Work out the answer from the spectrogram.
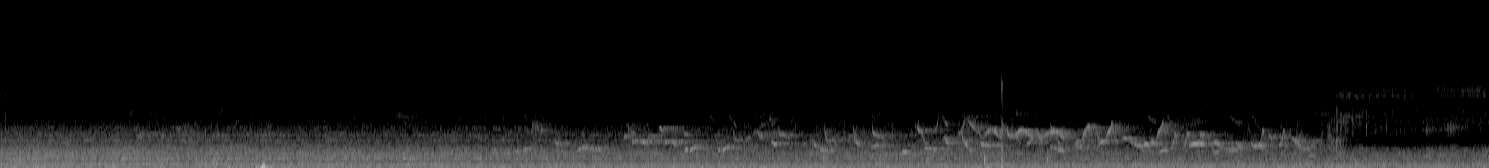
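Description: Receding passenger train's coaches: one last wheel-on-rail-joint clack about two seconds in, then a steady rumble that slowly fades as the train pulls away. Small birds chirp over it through the middle.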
